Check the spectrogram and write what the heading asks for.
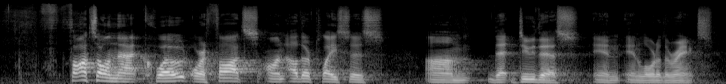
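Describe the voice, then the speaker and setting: A man's voice: medium pitch, slow, big-room sound. A male teacher giving an enthusiastic classroom lecture, with frequent restarts and asides. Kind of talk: classroom lecture with read-aloud passages.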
